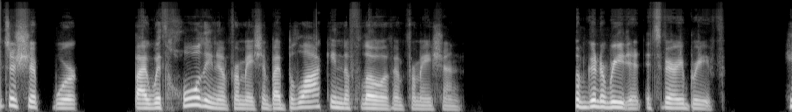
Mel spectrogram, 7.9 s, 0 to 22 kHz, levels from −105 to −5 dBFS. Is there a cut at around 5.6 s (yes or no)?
yes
